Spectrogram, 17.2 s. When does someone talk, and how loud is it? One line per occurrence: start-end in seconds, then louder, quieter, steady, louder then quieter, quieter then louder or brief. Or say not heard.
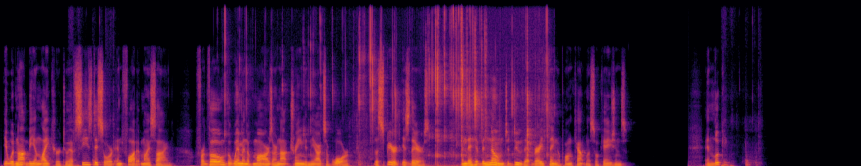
0.1-12.5 steady
14.1-14.6 brief.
